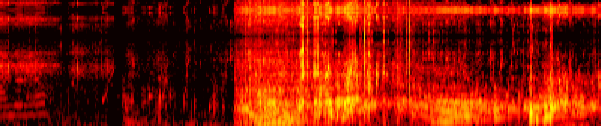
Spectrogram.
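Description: Close, muffled water splashing and bubbling heard from underwater, starting suddenly and loud about two seconds in after a quieter opening, with sharp clicks and pops through it.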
